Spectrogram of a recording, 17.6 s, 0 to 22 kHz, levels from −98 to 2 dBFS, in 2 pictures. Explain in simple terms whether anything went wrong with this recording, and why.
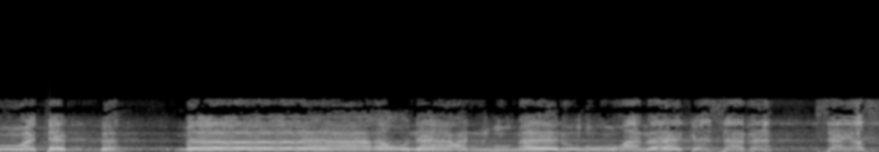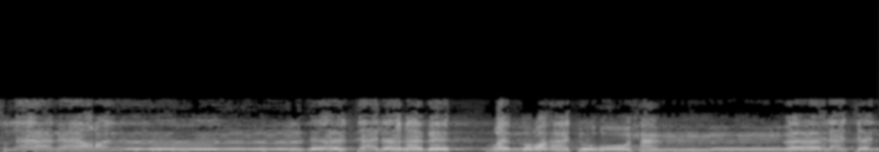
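Nothing went wrong with this audio.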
